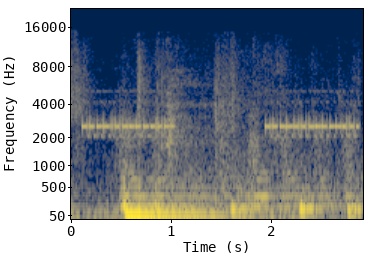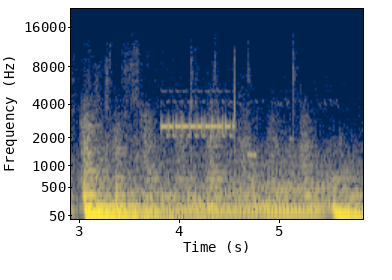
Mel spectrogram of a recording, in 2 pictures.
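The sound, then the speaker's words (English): A telephone rings three times in steady, evenly spaced bursts, each a bright trilling tone over a low, sustained rumble in the background. Nobody speaks. “You gonna answer your phone?”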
